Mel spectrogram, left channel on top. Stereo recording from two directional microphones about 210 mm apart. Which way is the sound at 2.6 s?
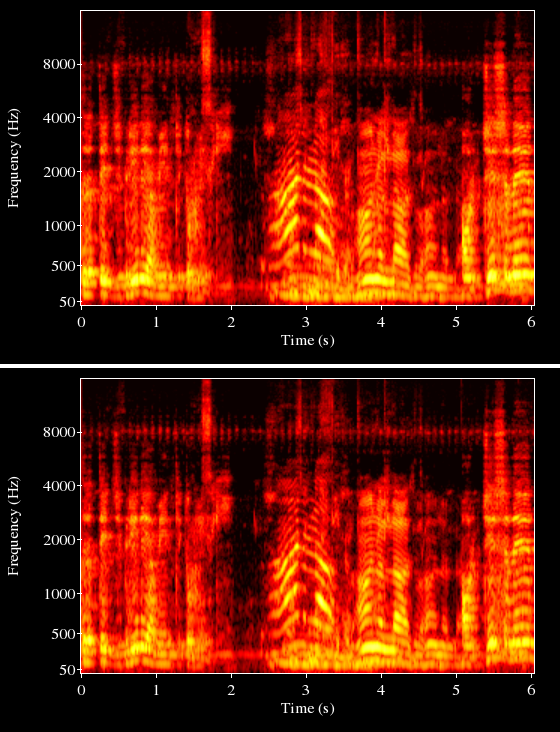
55° right (ahead or behind).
